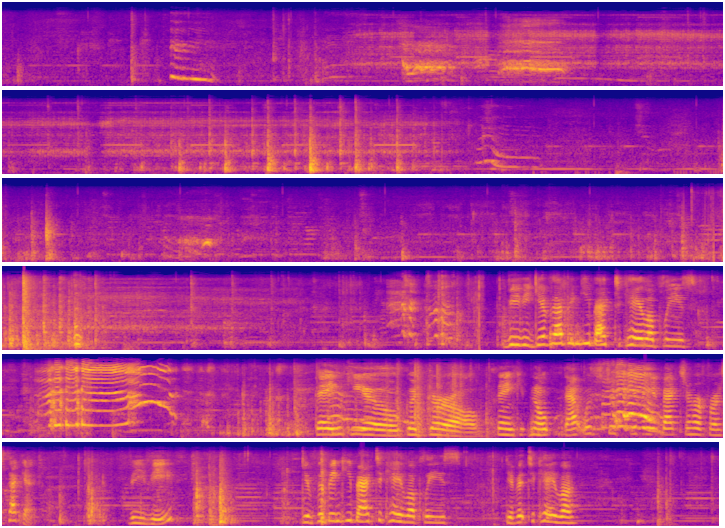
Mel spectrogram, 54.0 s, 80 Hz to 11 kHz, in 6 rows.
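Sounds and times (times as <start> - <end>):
plastic knocks and clatter: 11.2 - 14.2.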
